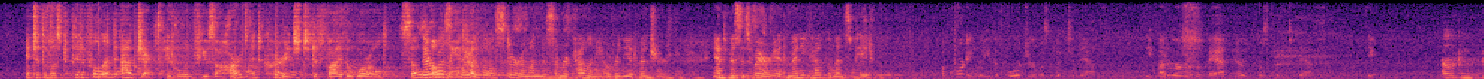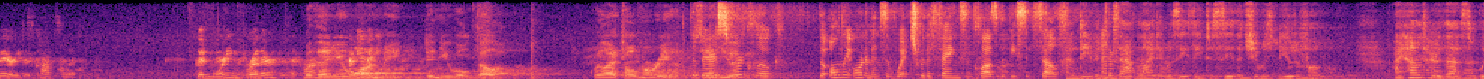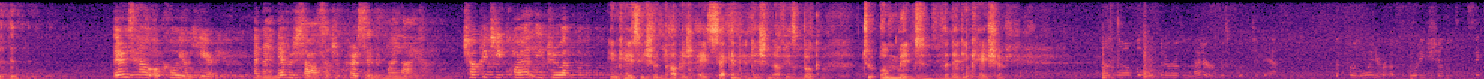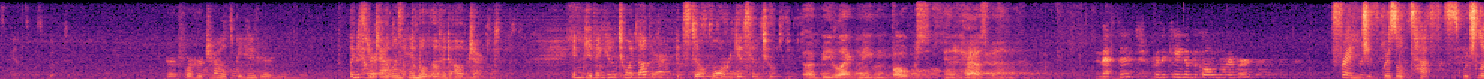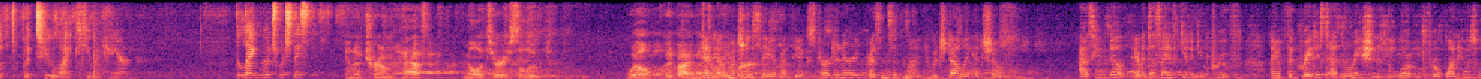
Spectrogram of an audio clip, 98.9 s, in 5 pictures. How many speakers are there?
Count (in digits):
9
